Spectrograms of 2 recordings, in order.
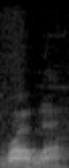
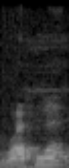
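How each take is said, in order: First: No H sound is pronounced in the middle. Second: An H sound is pronounced in the middle. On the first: The speaker calls it right. "it's actually pronounced Rahua" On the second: The speaker calls it wrong. "I used to pronounce it Rahua because of the H"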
